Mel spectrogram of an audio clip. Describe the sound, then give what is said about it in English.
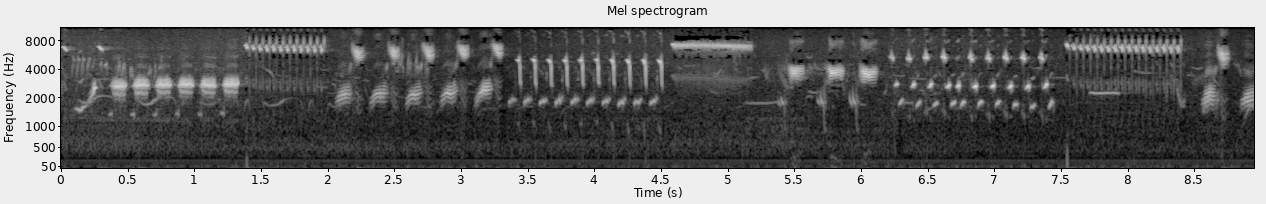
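A bunting, flying back to earth after rising through the open sky, sings a rapid, varied song of repeated trills, clear high whistles and buzzy phrases, loud, continuing without pause for several seconds with no voices. “Flying back to earth, the bunting belts out a complex series of trills, whistles, and buzzy phrases.”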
